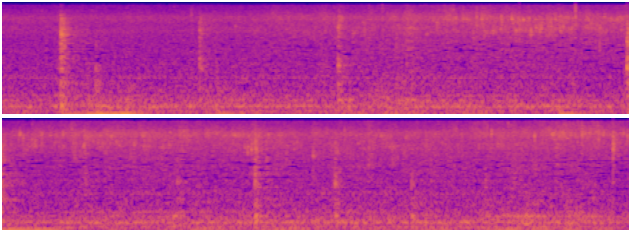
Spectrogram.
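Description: Onion and garlic sizzling in oil in a stainless steel pot while a wooden spoon stirs them, with a steady hiss and a few sharp knocks of the spoon against the pot.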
